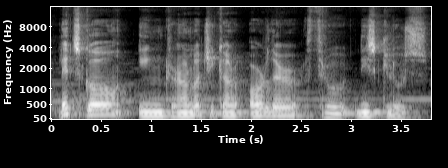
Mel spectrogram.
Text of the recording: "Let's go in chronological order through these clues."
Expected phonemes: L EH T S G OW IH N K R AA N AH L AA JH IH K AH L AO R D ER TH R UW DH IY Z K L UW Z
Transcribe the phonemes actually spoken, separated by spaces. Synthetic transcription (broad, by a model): L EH T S G OW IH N K R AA N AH L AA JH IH K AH L AO R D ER TH R UW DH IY S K L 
